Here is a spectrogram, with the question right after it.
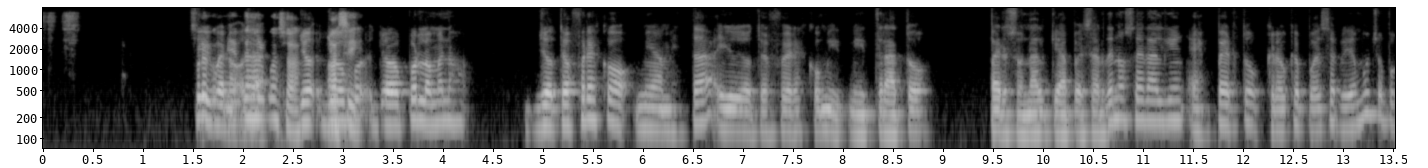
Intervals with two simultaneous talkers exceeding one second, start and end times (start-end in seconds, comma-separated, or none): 1.5-3.2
